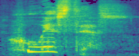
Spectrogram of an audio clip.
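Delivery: high, awed questioning, swelling then hushed; wonder and amazement. Acted. Preacher asking who this Jesus is, in wonder. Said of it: "out of wonder and amazement".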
